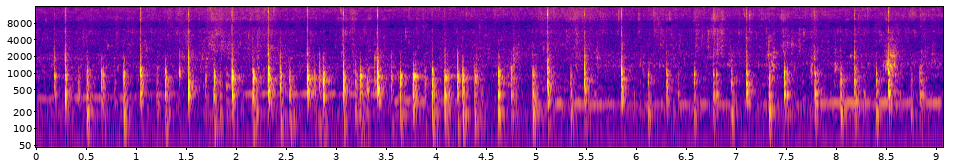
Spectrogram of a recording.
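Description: Long-handled spoon stirring green juice in a plastic pitcher, knocking and clicking against the pitcher's walls in rapid, irregular taps, several a second.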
